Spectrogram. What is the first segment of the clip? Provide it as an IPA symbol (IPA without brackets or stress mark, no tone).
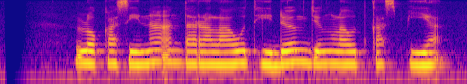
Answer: l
